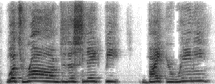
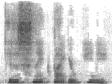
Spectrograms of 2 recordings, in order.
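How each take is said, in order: First: Put-on high, loud, naive kid voice; a high, earnest little-boy voice; innocent Goku. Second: Quiet repeat. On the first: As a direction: ask it with wide-eyed innocence. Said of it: "gives one of my favorite lines". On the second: Retold or imitated. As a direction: murmur it back to yourself in disbelief.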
